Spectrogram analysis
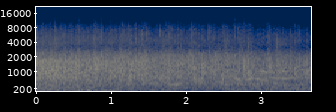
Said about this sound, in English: And please hold your applause until the very end. New York State Lieutenant Governor Kathy Hochul. President and CEO of Empire State Development, Howard Zemsky. Okay, applaud then. Go on.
